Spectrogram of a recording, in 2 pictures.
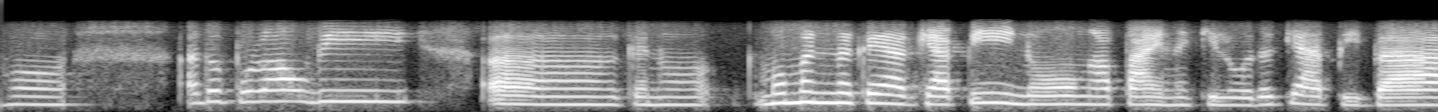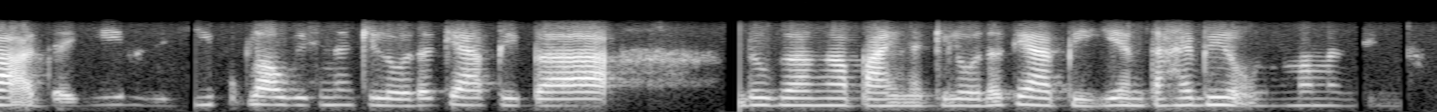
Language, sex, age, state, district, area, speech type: Manipuri, female, 30-45, Manipur, Kangpokpi, urban, conversation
